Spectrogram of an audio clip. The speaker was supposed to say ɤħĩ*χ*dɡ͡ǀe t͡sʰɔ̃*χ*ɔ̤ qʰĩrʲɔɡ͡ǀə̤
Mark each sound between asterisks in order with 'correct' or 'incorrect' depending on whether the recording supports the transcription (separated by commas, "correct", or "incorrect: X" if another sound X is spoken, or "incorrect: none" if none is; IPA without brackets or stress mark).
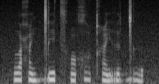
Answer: incorrect: none, correct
